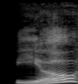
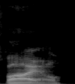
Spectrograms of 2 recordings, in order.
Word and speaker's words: Fiel: I'm very excited today because we have a very special guest, Fio. Hi. How are you? Hey, good. Um, I know it's recording, but it's actually pronounced file.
